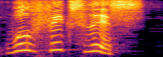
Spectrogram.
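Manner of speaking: put-on high, slow, insistent child; pleading little boy. A narrator's reading. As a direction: promise it earnestly and slowly. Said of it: "Noel pleaded".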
